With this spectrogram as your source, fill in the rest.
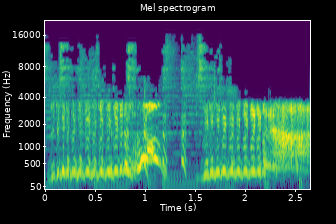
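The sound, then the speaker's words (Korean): A voice imitates an impact wrench removing a car wheel at a car repair shop, as a vocal impression on Park Myung-soo's Radio Show: a loud, rattling buzz, a brief squeaky break, then a second sustained whirring burst. “카센터에 가면은 예. 자동차 바퀴 뺄때”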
